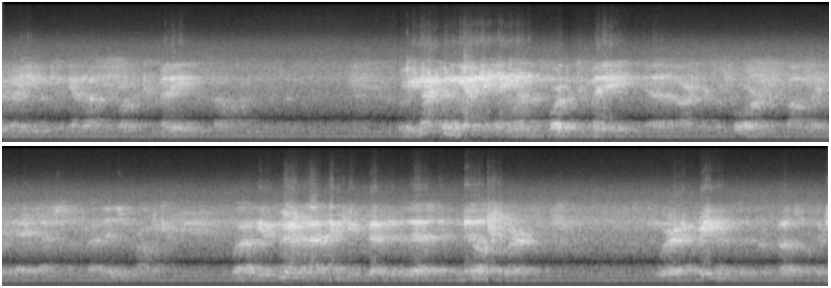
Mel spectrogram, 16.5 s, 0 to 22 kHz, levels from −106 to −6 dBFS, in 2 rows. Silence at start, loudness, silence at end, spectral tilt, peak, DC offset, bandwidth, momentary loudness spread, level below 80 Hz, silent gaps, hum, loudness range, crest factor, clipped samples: 0 s; -17 LUFS; 0 s; 0 dB/octave; -6 dBFS; under 0.1%; 15 kHz; 15 LU; -74 dBFS; none; none; 8 LU; 14 dB; under 0.1%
